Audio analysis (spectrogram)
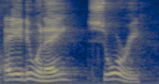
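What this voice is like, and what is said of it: Put-on Canadian accent. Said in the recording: “Oh, Canadian.”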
